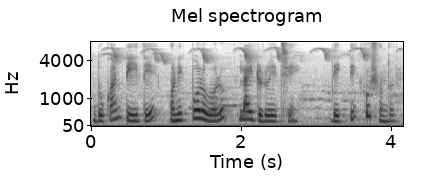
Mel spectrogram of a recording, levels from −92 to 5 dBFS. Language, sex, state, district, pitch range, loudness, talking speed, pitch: Bengali, female, West Bengal, Alipurduar, 210-275 Hz, -16 LUFS, 130 wpm, 220 Hz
